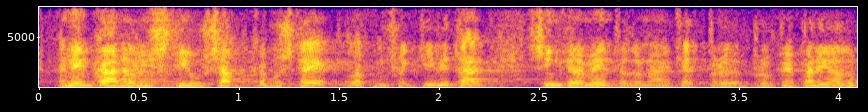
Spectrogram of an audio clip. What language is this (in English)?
Catalan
